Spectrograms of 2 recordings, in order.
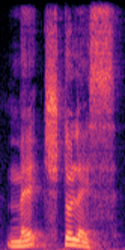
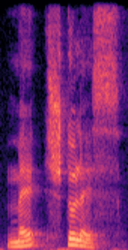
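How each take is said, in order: No difference in how they are said.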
